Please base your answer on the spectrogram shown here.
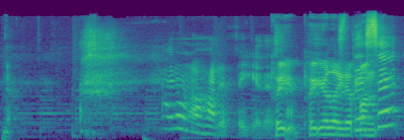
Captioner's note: sighs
